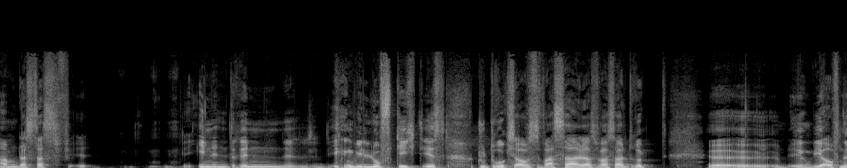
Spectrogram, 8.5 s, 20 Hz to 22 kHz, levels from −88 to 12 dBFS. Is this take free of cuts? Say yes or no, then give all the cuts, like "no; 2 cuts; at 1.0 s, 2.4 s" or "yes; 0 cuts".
yes; 0 cuts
